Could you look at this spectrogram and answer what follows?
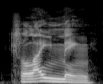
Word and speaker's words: climbing: Ojo con el verbo to climb, que se escribe C-L-I-M-B, but the B is silent, all right? So we say climbing rope.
